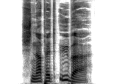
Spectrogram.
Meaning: second-person plural subjunctive I of überschnappen
- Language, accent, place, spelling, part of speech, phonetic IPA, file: German, Germany, Berlin, schnappet über, verb, [ˌʃnapət ˈyːbɐ], De-schnappet über.ogg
